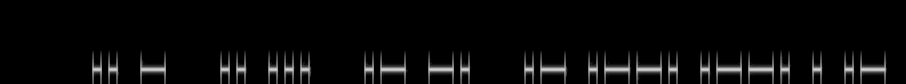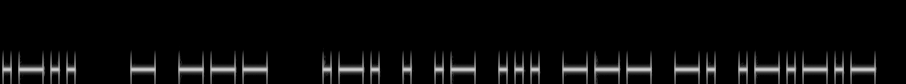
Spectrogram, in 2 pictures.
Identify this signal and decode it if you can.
Morse code, heard as a keyed tone, about 15 wpm, 700 Hz. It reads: IT IS AN APPEAL TO REASON.
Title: Sentences from Top 1300 Words 15wpm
